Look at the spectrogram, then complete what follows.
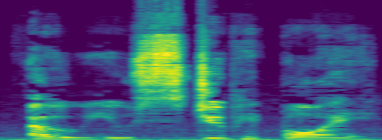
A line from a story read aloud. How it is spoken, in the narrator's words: bellowed the cook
